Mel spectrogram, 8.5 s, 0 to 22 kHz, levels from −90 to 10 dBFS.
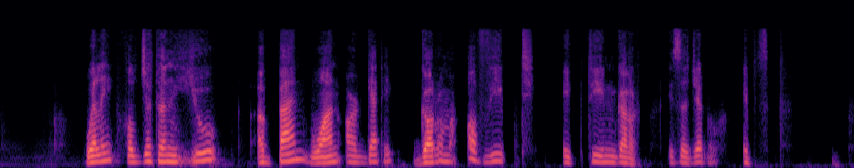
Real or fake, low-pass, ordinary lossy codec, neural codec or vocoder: fake; 10.8 kHz; MP3, 96 kbps; codec, 16 kHz in and 24 kHz out, 0.4 kbps, LongCat-Audio-Codec, fine tuned four codebook decoder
